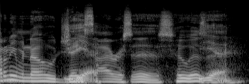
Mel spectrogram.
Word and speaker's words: Cyrus: I thought it was Cyrus. And the thing in your thing it says Cyrus, right? It's Cyrus. Oh well, they have them paired up. Is that how you spell it?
